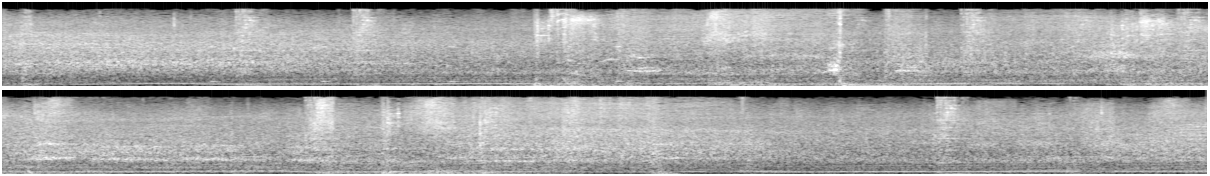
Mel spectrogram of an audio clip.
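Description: A car engine hums steadily, revving up and down now and then.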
